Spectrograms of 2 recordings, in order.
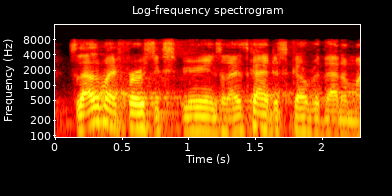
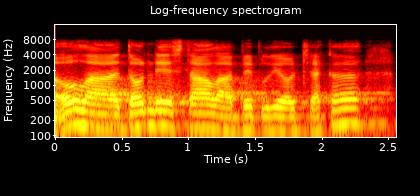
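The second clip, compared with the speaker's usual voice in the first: put-on "¿dónde está la biblioteca?" in a flat, careful classroom accent; stiff learner Spanish; 4 semitones higher, 3 dB louder than usual. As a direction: read it word by word like a shy student. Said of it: "saying the words as I had been doing".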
